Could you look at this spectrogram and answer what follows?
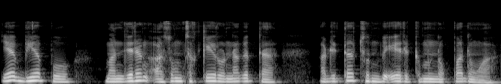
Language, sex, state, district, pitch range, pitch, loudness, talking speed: Garo, male, Meghalaya, North Garo Hills, 125-150 Hz, 135 Hz, -16 LUFS, 130 wpm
